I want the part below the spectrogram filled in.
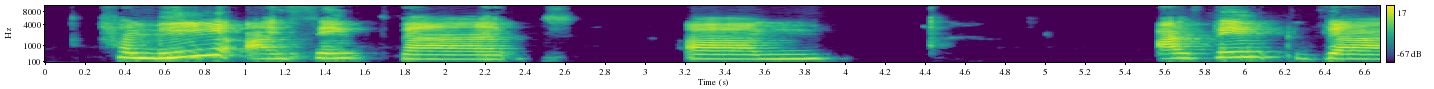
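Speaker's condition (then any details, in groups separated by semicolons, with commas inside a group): Moebius syndrome; paralyzed tongue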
